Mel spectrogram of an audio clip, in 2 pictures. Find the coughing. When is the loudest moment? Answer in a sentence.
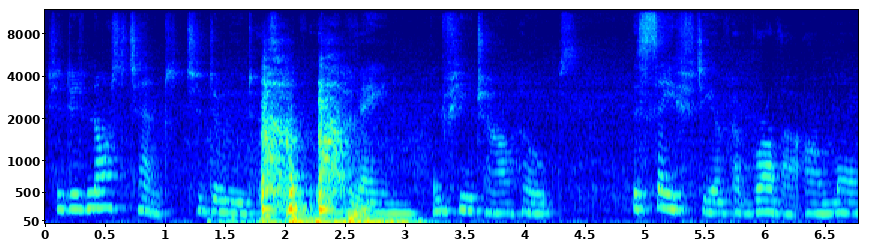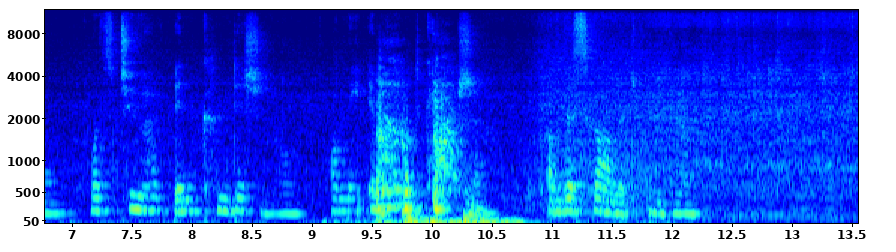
The volume of the coughing peaks at 2 seconds.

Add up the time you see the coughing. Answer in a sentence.
You can hear the coughing for 3 seconds altogether.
